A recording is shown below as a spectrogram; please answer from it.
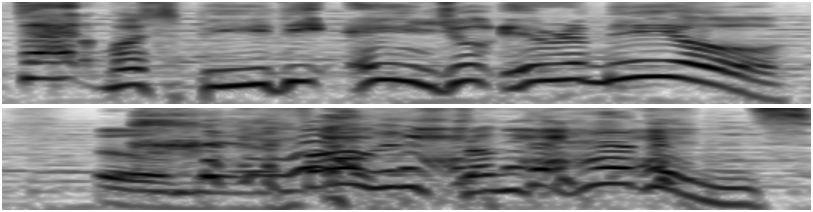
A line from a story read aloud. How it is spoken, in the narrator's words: somebody yell out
